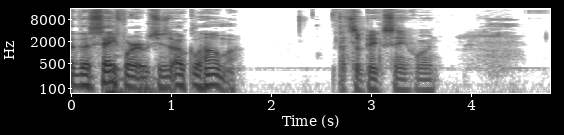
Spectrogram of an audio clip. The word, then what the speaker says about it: Oklahoma: safe word which is oklahoma that's a big safe word dude it's three syllables wait no it's four oh claw home yeah it's just hard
